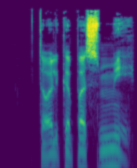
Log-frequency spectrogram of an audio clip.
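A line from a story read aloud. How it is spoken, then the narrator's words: Hissed under breath. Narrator (Russian): прошипел спецагент себе под нос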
